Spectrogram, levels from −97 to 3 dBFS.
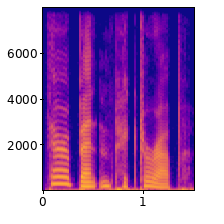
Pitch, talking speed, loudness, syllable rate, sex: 210 Hz, 235 wpm, -20 LUFS, 5.8 syllables/s, female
